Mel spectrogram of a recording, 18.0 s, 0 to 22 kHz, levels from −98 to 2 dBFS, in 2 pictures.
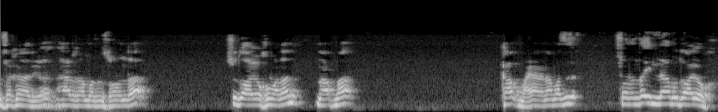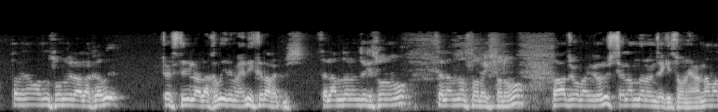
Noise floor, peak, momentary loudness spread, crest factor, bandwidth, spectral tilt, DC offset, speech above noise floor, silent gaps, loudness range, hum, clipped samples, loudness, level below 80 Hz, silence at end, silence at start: -63 dBFS; -10 dBFS; 7 LU; 14 dB; 8 kHz; -6 dB/octave; under 0.1%; 41 dB; none; 4 LU; none; under 0.1%; -23 LUFS; -70 dBFS; 0 s; 0 s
